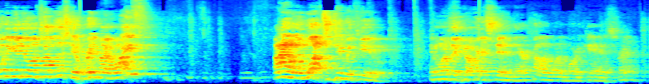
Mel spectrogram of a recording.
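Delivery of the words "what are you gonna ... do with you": high, loud mock fury; outraged king. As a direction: act out a husband's shouted outrage. King finds Haman on his wife.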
